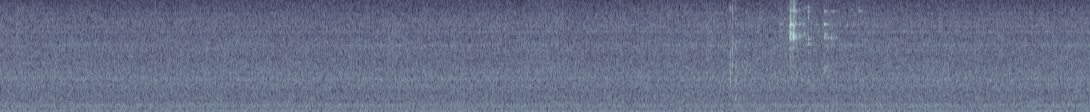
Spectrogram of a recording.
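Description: Steady mechanical hum with a constant low drone, like a running fan or air-handling unit in a small room, and one faint light click about eight seconds in.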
